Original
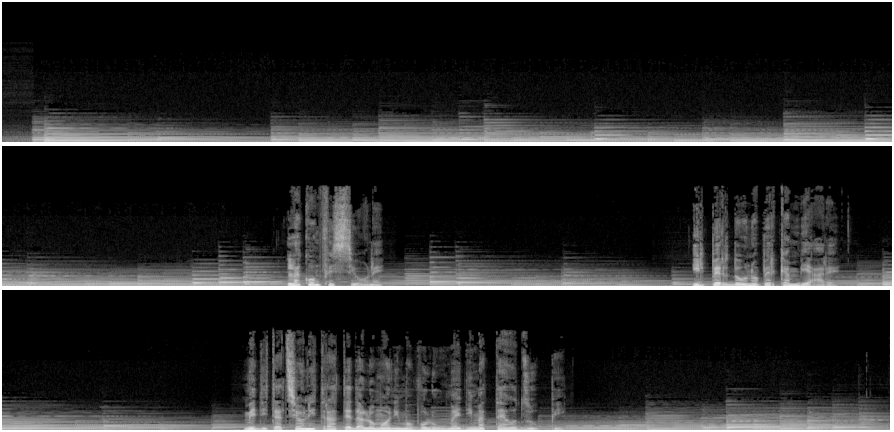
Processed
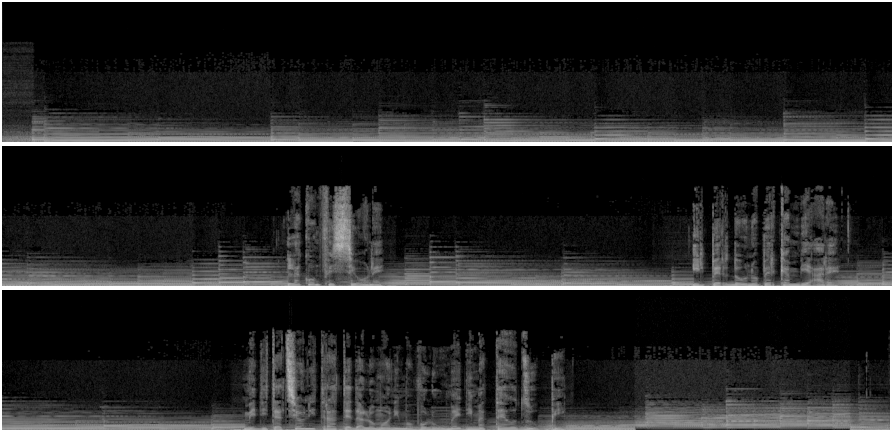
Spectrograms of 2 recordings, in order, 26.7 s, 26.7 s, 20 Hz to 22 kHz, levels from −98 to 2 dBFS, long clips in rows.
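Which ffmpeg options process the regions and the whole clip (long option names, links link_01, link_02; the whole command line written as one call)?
ffmpeg -i in.wav -filter_complex "[0:a]asettb=1/sr,asplit=3[link_01][link_02][link_03];[link_01]atrim=end=24.124[link_04];[link_02]atrim=start=24.12:end=26.28,asetpts=PTS-STARTPTS,afade=type=in:duration=0.004:curve=qsin,afade=type=out:start_time=2.156:duration=0.004:curve=qsin,highpass=frequency=940:width=0.5412,highpass=frequency=940:width=1.3066,acontrast=37[link_05];[link_03]atrim=start=26.276[link_06];[link_04][link_05]acrossfade=duration=0.004:curve1=hsin:curve2=qsin[link_07];[link_07][link_06]acrossfade=duration=0.004:curve1=qsin:curve2=hsin,acompressor=threshold=-25dB:ratio=6,highshelf=frequency=7100:gain=6.5,acrossover=split=120|3000[link_08][link_09][link_10];[link_09]acompressor=threshold=-40dB:ratio=6[link_11];[link_08][link_11][link_10]amix=inputs=3:normalize=0,volume=2dB" out.wav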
